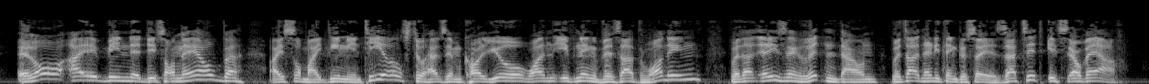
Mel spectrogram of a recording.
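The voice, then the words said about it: Put-on French accent. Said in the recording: “I could do the French accent ... Now I'm going to do it in my voice.”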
